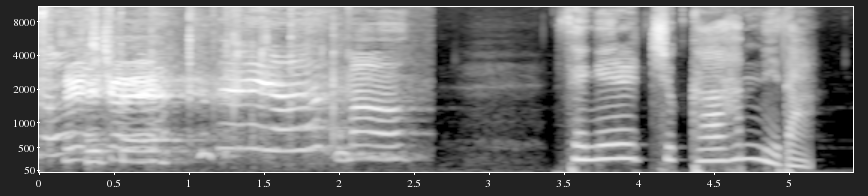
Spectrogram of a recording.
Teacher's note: 받침 비읍이 니은 앞에서 미음 소리로 발음되죠? 이렇게 비음이 아닌 소리가 비음으로 발음되는 현상을 비음화라고 합니다.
